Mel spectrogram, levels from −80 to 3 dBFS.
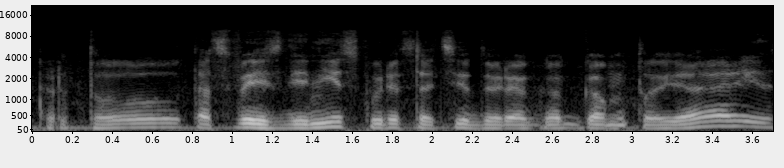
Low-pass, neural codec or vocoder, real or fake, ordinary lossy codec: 9.9 kHz; codec, 24 kHz, 3 kbps, HILCodec; fake; AAC, 64 kbps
